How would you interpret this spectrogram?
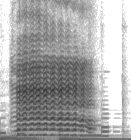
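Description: A single loud goat bleat, a wavering, nasal cry lasting about a second, clear, followed by a short quieter tail and low background hum.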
